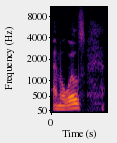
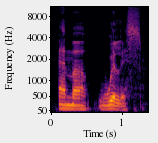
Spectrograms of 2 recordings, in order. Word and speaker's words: Emma Willis: years I spoken to friends and family about Emma Wills only to realize on my visit that I've been pronouncing her name wrong the whole time some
